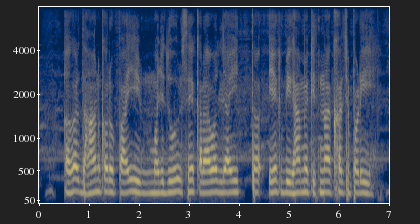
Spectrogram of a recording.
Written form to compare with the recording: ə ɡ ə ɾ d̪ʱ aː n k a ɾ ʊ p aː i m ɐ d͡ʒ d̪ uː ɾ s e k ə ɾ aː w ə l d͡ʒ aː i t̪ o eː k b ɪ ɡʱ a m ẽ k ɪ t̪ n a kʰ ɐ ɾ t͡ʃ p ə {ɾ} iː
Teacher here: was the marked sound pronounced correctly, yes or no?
no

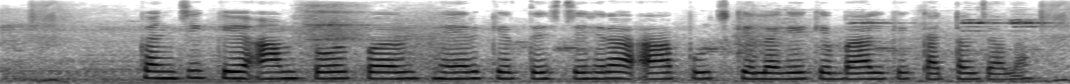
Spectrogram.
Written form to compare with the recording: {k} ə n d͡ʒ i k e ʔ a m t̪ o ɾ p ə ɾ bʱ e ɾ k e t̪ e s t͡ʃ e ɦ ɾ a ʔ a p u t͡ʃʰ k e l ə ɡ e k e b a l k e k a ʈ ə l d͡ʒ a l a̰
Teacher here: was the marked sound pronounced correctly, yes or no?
yes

